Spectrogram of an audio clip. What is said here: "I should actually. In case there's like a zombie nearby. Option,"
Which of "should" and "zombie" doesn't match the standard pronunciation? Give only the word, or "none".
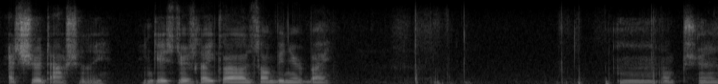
none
